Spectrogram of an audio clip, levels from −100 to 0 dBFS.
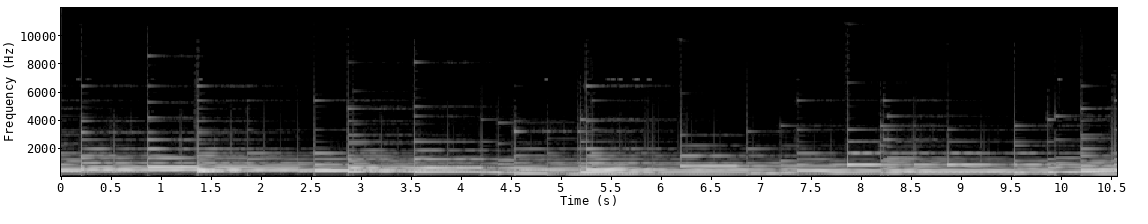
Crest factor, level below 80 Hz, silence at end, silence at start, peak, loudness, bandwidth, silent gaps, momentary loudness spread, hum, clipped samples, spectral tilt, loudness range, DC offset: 16 dB; -82 dBFS; 0 s; 0 s; -10 dBFS; -28 LUFS; 6.8 kHz; none; 9 LU; none; under 0.1%; -8 dB/octave; 3 LU; under 0.1%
